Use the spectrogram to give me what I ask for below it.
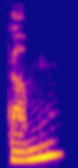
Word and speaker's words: Tam: And when she reaches your heart chakra, you can pronounce her bija mantra, which is Tam, and you manifest as Redata.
